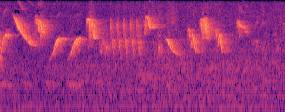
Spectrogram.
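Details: Sanger, the Yellow-fronted Canary, heard more faintly: spaced high down-slurred whistles and short buzzy notes repeated through the passage over noticeable background hiss and low rumble.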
